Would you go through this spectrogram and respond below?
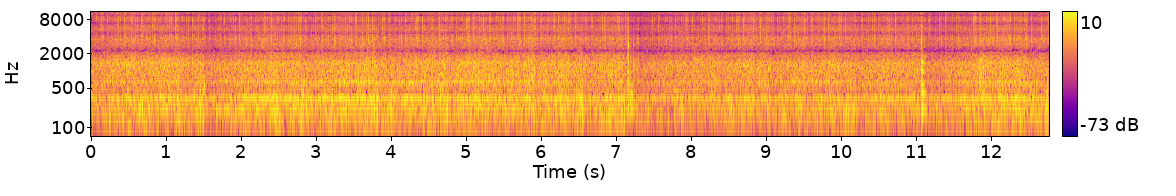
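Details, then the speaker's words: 2005 Ford Expedition 5.4L with shaking: uneven, lumpy idle with irregular thumps and dips, misfire traced to dead coil drivers for cylinders 7 and 8 in the engine computer, which must be replaced. "el driver nos funcionan si lo puedes entrar porque entonces aquí la computadora los drivers donde están los controles no funcionan guys para arreglarse mis fallas se tiene que caber la computadora"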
